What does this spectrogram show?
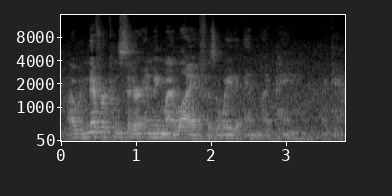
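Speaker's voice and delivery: soft unvoiced whispered vow; whispering. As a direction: whisper it like a secret oath.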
